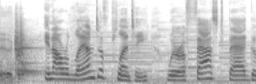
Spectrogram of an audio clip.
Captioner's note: metal clangs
